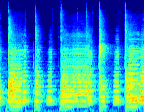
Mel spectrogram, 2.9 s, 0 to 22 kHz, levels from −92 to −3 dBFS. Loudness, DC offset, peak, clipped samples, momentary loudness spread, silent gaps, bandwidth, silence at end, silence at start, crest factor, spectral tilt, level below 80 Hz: -31 LUFS; under 0.1%; -4 dBFS; under 0.1%; 7 LU; none; over 20 kHz; 0 s; 0 s; 26 dB; -3 dB/octave; -62 dBFS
